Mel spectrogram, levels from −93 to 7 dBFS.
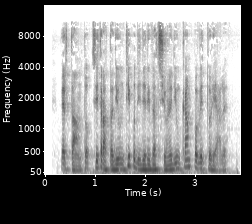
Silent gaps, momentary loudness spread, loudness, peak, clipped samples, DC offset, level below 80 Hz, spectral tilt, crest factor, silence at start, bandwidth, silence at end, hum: none; 10 LU; -29 LUFS; -8 dBFS; under 0.1%; under 0.1%; -46 dBFS; -4.5 dB/octave; 20 dB; 0.3 s; 11.5 kHz; 0.05 s; none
